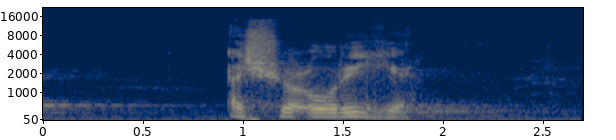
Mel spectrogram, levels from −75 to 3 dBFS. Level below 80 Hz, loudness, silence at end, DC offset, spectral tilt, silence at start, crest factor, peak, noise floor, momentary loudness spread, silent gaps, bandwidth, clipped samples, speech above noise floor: -54 dBFS; -27 LUFS; 0.4 s; under 0.1%; -3.5 dB/octave; 0 s; 18 dB; -14 dBFS; -56 dBFS; 20 LU; none; 15 kHz; under 0.1%; 29 dB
